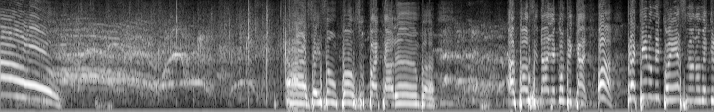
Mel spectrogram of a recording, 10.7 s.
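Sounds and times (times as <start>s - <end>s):
audience applause: 0.8s - 4.7s
speech: 4.6s - 6.8s, 7.6s - 10.7s
laughter: 5.0s - 8.4s.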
